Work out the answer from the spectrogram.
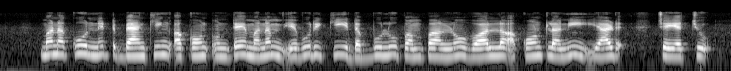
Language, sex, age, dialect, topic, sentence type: Telugu, female, 18-24, Southern, banking, statement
